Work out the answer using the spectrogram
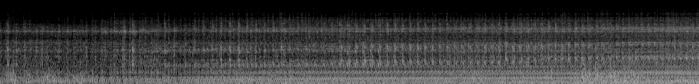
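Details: Stock YD100 two-stroke engine on bike with about 100 miles and no issues so far, fresh-started: quick, even putter firming up over several seconds; healthy idle.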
